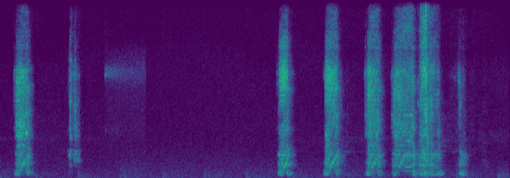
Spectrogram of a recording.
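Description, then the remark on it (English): A receipt printer prints a picture displayed in ASCII in short, rasping mechanical bursts: two quick buzzes and a brief high whine, a pause, then a fast run of five or six buzzes, with no talking. “You can print it from a receipt printer.”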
